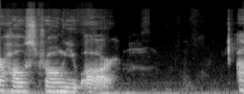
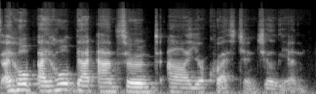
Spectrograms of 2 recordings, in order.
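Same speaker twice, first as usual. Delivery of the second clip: ordinary talk, nothing marked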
